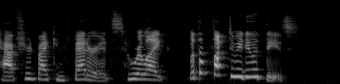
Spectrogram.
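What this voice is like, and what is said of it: Usual voice. Nothing is said of it.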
